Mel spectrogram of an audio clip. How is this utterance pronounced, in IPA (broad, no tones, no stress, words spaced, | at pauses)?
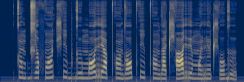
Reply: tõbd͡ʑʌfɔ̃t͡ʃʰib ɡɯ mɔrʲɑ pʰɔ̃dɔpʰi pʰɔ̃ɡat͡ʃʰɑrʲʌ mɔ̃rʲõt͡ʃʰoɡɯ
